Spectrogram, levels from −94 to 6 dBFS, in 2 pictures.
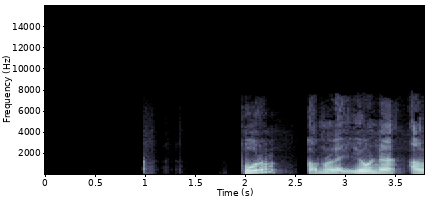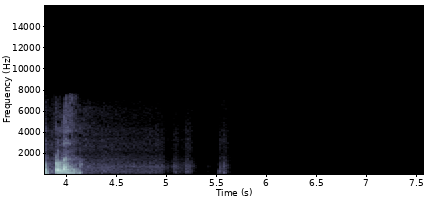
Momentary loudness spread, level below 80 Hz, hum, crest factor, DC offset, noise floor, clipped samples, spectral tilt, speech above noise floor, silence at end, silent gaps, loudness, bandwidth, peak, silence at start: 16 LU; -60 dBFS; none; 20 dB; under 0.1%; -66 dBFS; under 0.1%; -9.5 dB/octave; 52 dB; 3.5 s; 2.52-2.61 s; -16 LUFS; 7.2 kHz; -2 dBFS; 2 s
